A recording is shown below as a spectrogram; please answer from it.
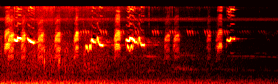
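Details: Noisy sooty-headed bulbul sound used as a lure to attract bulbuls: rapid bursts of short, sharp chirps mixed with slurred whistled notes, busiest in the first two seconds and then thinning to scattered, quieter chirps.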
